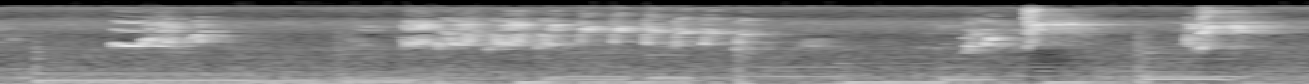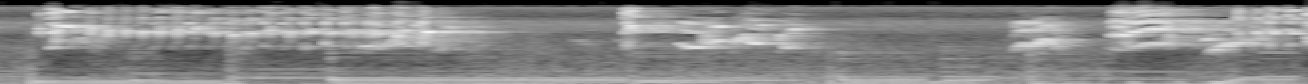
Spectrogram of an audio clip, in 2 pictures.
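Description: Lovebirds chatter in rapid, high, scratchy chirps and squeaky trills in quick bursts, with soft sustained music notes running underneath.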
